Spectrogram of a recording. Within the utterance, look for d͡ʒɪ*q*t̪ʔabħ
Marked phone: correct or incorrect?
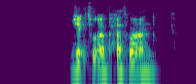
incorrect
